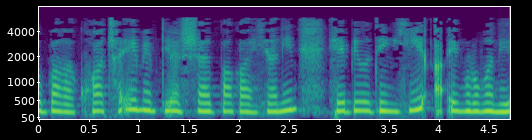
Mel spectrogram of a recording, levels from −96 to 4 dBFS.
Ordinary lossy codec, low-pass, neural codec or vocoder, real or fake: MP3, 24 kbps; 7.2 kHz; codec, 16 kHz, 4 kbps, X-Codec, HuBERT features, trained on balanced general audio; fake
